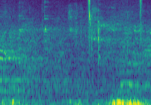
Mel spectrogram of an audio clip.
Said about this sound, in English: acting point guard for the Reese Rockets, dribbles to the right wing, retreats back out.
